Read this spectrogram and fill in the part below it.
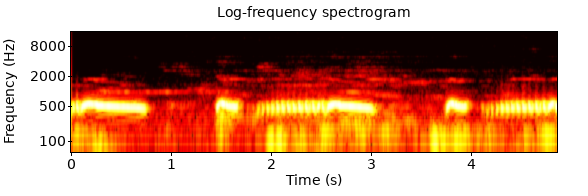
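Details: Albino Barbary dove repeating a sharp short upward note and an extended rolling coo that trails downward, phrases about two seconds apart, with faint low noise.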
